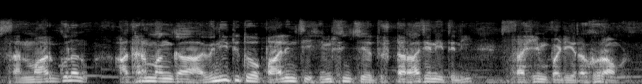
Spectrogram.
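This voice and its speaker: Guy acting as righteous epic prince, formal lofty speech, bright forceful voice, old radio play with faint music. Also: mid-range voice, expressive, moderate pace, dull audio, lightly acted. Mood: lofty, resolute. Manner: declamatory, lofty, formal classical diction.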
